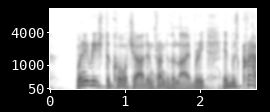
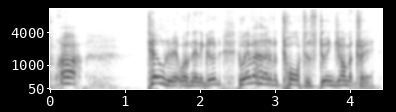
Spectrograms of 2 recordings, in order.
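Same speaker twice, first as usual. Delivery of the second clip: high, triumphant crowing; high, smug I-told-you-so; gloating; 9 semitones higher than usual. Acted. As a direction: rub it in. Loser crows at the crowd.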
